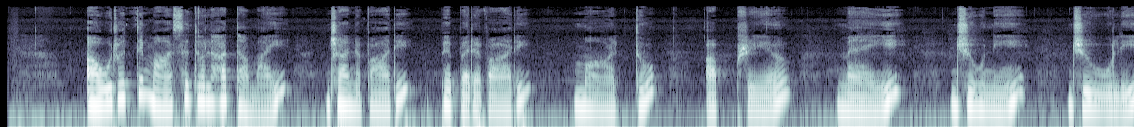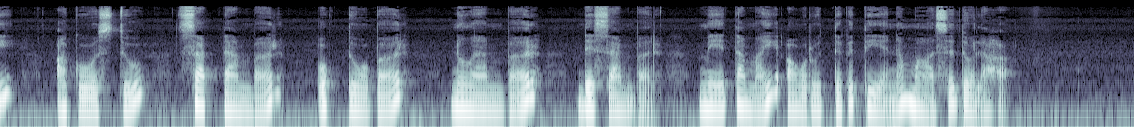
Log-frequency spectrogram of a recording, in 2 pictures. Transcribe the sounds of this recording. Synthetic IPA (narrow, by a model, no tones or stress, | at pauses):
ɐwɾud̪jɐmaːsɐd̪olɐɦɐt̪ɐmɐjd͡ʒɐnɐʋaːɾipebɐɾɐʋaːɾimaːɾt̪u | ɐpɾiːlmeji | d͡ʒuːni | d͡ʒuːliaɡoːst̪usep̚t̪ɛmbəɾokt̪oːbər | noʋembər | ɖesɛmbə̰ɾ | meːt̪amajʔawɾud̪ʱːəkət̪ijḛnəmaːsəd̪olʔa̰ha̰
